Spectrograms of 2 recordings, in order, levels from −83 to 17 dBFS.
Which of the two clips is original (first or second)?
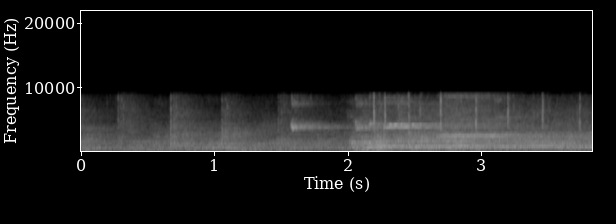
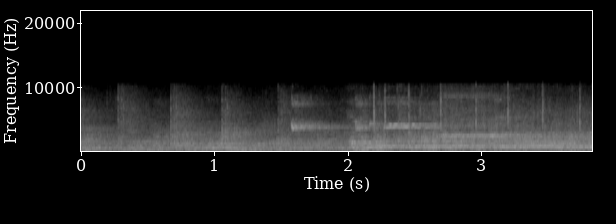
second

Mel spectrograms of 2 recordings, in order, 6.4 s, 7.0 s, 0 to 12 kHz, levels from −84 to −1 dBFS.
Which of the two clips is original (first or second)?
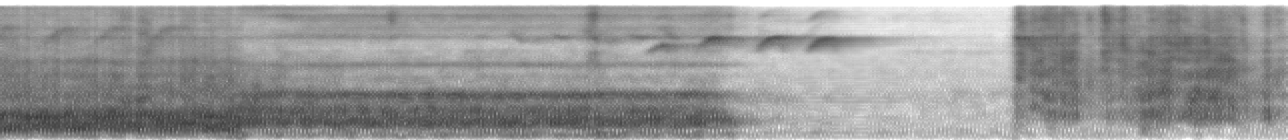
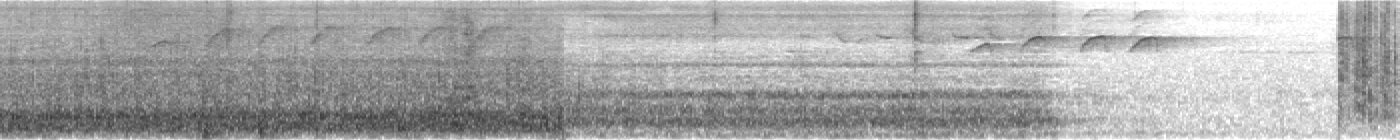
second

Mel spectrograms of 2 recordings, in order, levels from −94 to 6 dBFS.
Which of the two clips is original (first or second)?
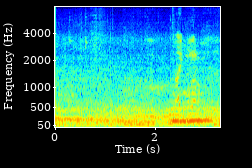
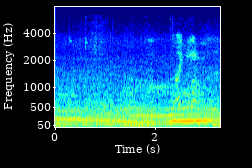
second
